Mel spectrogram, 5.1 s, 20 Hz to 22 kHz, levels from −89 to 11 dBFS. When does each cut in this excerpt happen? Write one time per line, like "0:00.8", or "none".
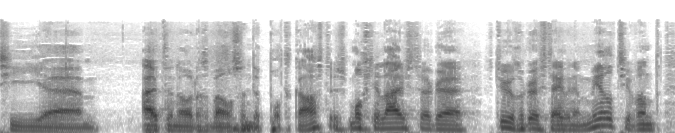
0:03.6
